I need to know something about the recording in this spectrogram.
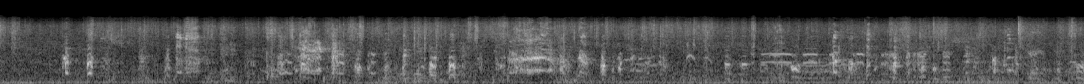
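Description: A flock of domestic chickens clucking, many birds calling at once in a dense, continuous stream of short calls.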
